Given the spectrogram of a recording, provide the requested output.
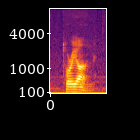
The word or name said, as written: torean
